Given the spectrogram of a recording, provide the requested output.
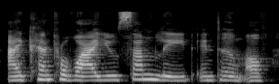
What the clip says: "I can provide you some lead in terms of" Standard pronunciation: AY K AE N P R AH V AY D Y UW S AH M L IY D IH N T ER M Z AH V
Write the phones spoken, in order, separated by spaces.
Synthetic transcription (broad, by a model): AY K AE N P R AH V AY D Y UW S AH M L IY D IH N T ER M AH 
